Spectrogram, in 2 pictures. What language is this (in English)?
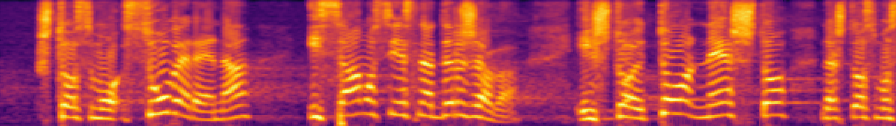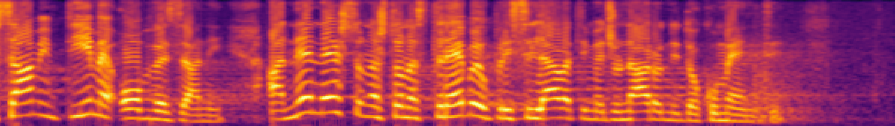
Croatian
